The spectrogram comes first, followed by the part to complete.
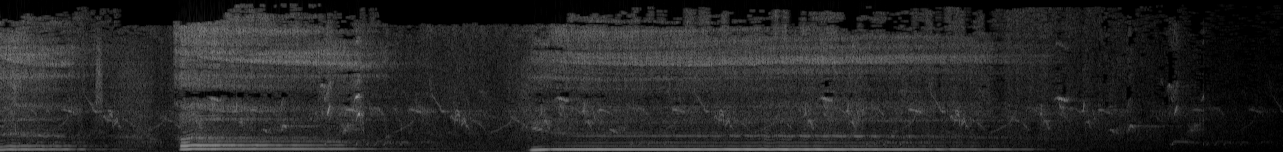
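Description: A woman's unaccompanied voice holding long wordless sung notes into a microphone: a note already sounding, a second that slides up and holds for about two and a half seconds, then the longest, about five seconds with vibrato at its close, fading out shortly before the end.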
